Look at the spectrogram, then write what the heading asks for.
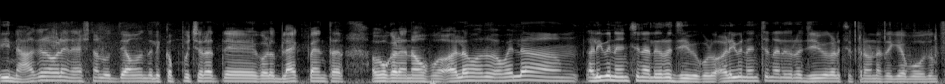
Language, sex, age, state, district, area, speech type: Kannada, male, 18-30, Karnataka, Uttara Kannada, rural, spontaneous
